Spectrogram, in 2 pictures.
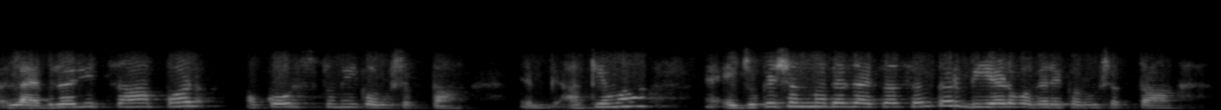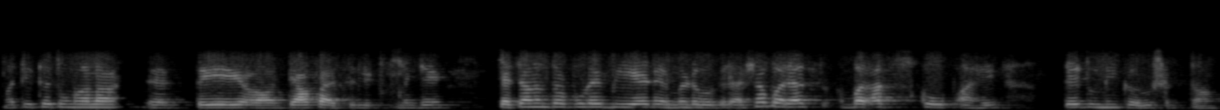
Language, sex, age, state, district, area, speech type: Marathi, female, 60+, Maharashtra, Pune, urban, conversation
